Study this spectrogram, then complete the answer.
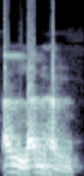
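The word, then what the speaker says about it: Erlangen: of surgical clinic eight N लहन याद रखिएगा इसको ऐसे ही प्रोनाउंस करेंगे एल लहन ठीक है कहते हैं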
